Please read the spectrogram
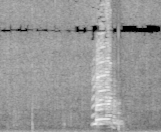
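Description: White domestic goose honking once, a short call starting a little over a second in.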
